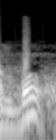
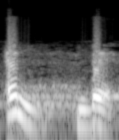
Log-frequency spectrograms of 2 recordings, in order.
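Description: First: الباب with a heavy ا, the wrong way; mock wrong reading. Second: الباب slow, with a thin ا; light ba. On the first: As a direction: say الباب thick and full. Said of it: "اوعى تقول لي بقى". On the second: Shown as a demonstration. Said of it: "زي ما تقول الباب على وزن الباب".

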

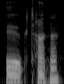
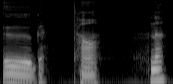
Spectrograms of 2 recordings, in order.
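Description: First: "ug ta na" run together as one word; natural-speed "ug ta na"; joined-up pronunciation. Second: "Oog ta. Na" in isolated syllables with pauses; held, separated syllables of "Oog ta. Na"; syllable-by-syllable pronunciation. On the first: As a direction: blend "ug ta na" without gaps. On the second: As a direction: sound out "Oog", "ta", "Na" one at a time. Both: Shown as a demonstration. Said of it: "pronounce the G sound with the U like this".

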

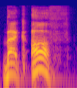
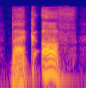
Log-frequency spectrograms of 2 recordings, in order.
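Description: First: Very high, frantic warning cry; escalated horrified yell. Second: Raised, high-pitched warning; horrified yell. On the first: Man repeating his warning in horror, frantic high yell. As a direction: push it higher, more frantic. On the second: Man facing approaching animations in horror, high yell. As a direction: call it out high, fending them off. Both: A narrator's reading. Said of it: "he yelled".

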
